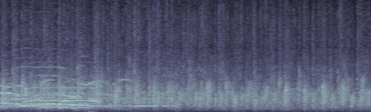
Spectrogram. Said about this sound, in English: Everybody, thank you so much for coming. Please continue your applause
